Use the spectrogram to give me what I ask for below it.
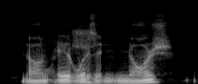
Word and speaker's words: Nonge: Nonge? Nonge, or yeah, because it's not with a hard G. It's just a nonge. It's more French.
